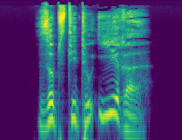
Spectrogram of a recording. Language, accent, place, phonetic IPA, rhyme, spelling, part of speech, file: German, Germany, Berlin, [zʊpstituˈiːʁə], -iːʁə, substituiere, verb, De-substituiere.ogg
- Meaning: inflection of substituieren: 1. first-person singular present 2. first/third-person singular subjunctive I 3. singular imperative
